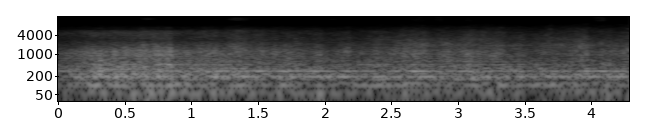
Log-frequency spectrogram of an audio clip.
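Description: A steady mechanical drone, like an engine running, with a low hum under a wide hiss. It comes in at the start and holds steady throughout.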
